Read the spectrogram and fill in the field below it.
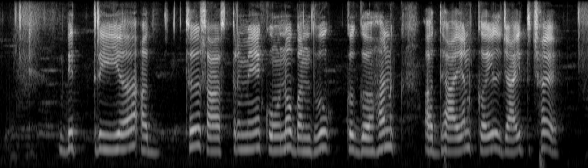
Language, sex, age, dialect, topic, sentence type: Maithili, female, 18-24, Bajjika, banking, statement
